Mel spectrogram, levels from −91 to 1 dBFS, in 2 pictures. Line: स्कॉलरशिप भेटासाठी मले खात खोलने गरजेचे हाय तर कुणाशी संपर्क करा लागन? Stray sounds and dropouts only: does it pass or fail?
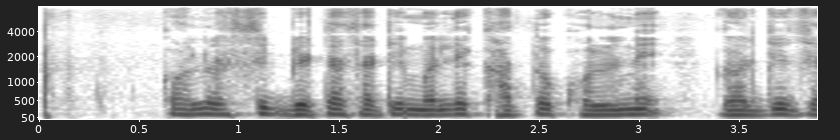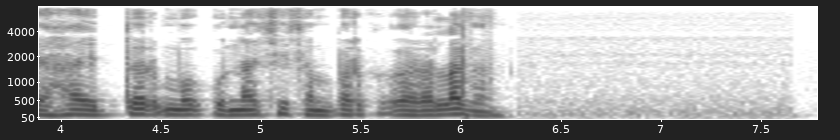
pass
